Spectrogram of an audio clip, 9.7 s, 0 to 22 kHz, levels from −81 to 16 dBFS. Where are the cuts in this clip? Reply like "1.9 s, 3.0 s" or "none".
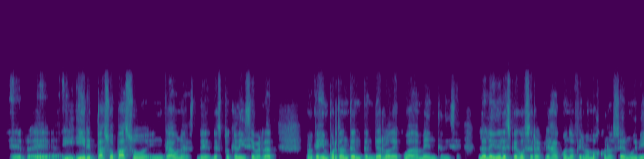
none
